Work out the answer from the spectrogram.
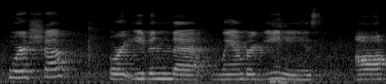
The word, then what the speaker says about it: Porsche: that's most likely pronouncing Porsche wrong that it's pronounced Porsche, or even that Lamborghinis all fall under the Volkswagen brand.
